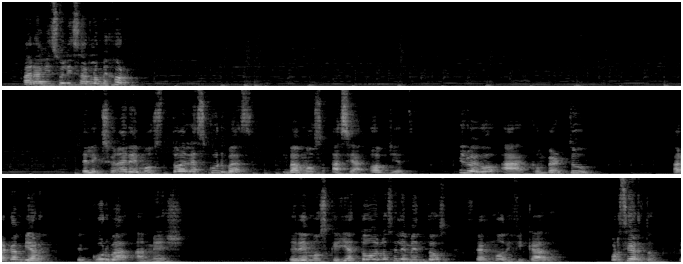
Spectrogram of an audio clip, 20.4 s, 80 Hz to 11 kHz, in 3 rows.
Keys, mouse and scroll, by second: 0.4-1.8 shift+middle drag, 1.8-3.0 scroll up 4, 3.0 click, 6.1 scroll up 2, 6.3-6.7 shift+middle drag, 6.9 click, 7.2 click, 7.4-8.0 scroll down 5, 8.0 click, 8.3 scroll up 3, 8.5 click, 8.7 scroll down 5, 9.0 shift+click, 10.8-16.7 drag, 16.9-17.7 scroll up 5, 17.7 click, 18.6-19.6 scroll down 2, 19.6-20.3 middle drag.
